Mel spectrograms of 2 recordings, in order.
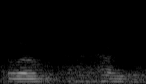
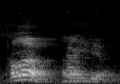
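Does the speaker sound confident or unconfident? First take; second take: unconfident; confident. First: It sounds timid, weak and unconfident. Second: It sounds strong, assured and confident. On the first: The speaker lacks self-confidence. The speaker calls it wrong. "he's not very confident in himself" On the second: The speaker is a powerful figure. The speaker calls it right. "he might see me as a powerful figure"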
